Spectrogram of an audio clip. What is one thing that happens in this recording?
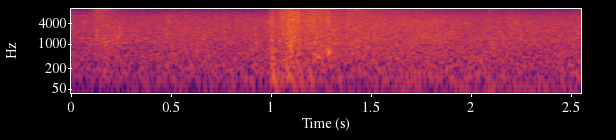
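Water splashes loudly as something lands in it.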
